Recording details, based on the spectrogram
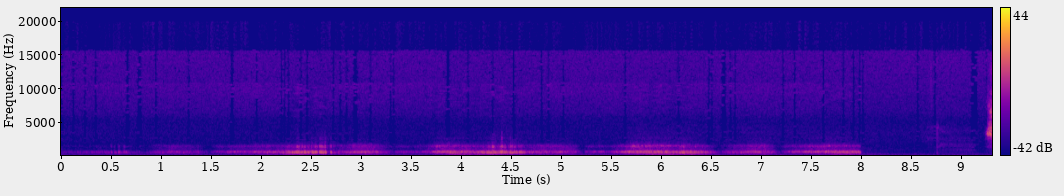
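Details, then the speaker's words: Coarse crackles (wet bubbling rales) from airway secretions, heard through both inspiration and expiration and changed by coughing: noisy, wet bubbling breath sounds. "Algunos de estos sonidos patológicos crepitantes, sonidos inspiratorios de original violar. Rales a burbujas sonidos bronquiales, húmedos, inspiratorios, expiratorios y se modifican con la tos."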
